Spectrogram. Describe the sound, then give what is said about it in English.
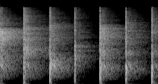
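Six crisp hand claps in a steady, quick rhythm, each sharp with a short ringing tail, and no voices. “Give us a hand of applause.”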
